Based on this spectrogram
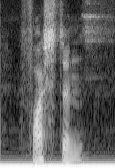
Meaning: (verb) to fast; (noun) 1. fast (period of time when one abstains from or eats very little food) 2. plural of vaste
- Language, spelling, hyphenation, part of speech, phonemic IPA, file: Dutch, vasten, vas‧ten, verb / noun, /ˈvɑs.tə(n)/, Nl-vasten.ogg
